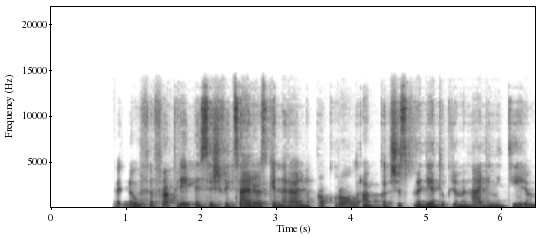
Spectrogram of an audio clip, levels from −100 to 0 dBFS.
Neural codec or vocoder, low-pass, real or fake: codec, 32 kHz, 1.9 kbps, SNAC; 14.4 kHz; fake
